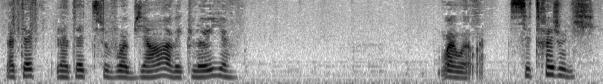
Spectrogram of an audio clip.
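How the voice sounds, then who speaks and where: A tired French woman chats casually with viewers at home while unboxing a cross-stitch kit, laughing often. Her voice is fairly low and a little mellow, with a steady tone and slow pace.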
